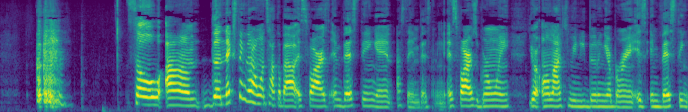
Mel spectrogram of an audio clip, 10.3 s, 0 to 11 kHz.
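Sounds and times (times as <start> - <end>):
raspy throat clearing: 0.6 - 1.0
rough cough: 0.6 - 1.1
speech: 2.0 - 10.3
brief breath: 7.7 - 7.9.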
